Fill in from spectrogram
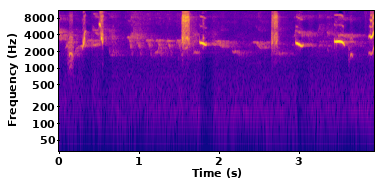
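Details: Oriental magpie-robin, kept caged, in energetic tutoring song: sparse sharp chips and brief bright whistled notes spaced by gaps, with a low murmur behind.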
